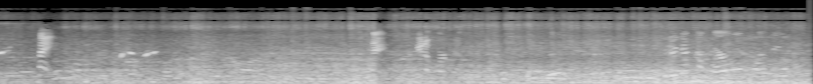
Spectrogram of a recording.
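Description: Indistinct voices over a steady low rumble, with two short sharp clicks, one about half a second in and one just before the four-second mark.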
